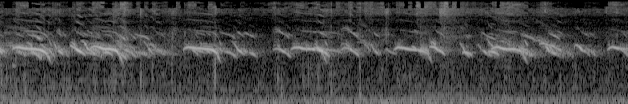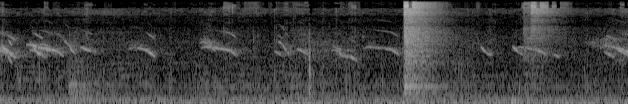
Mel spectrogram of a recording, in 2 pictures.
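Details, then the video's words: Young chickens give bright, descending whistled peeps in quick runs, thinning toward the end, where two sharp knocking clicks break in; faint low hum throughout. "MURGI Baby "Chicks Chirping" Sound"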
